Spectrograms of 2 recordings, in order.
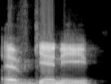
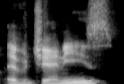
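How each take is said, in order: First: The G is pronounced as a hard G. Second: The G is pronounced as a soft G. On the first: This is the name's real pronunciation. The speaker calls it right. "my real name" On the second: This is how other people often mispronounce the name. The speaker calls it wrong. "mispronounced with a soft G"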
